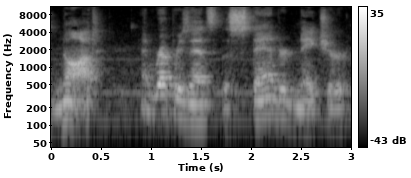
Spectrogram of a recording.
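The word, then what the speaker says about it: naught: kn that fine looking superscript little zero is pronounced not and represents the standard nature of this Delta H so Delta H knot is the standard enthalpy change for a reaction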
